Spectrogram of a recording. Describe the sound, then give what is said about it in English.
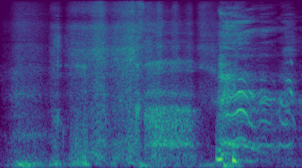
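A person makes wheezy, snorting noises in imitation of a snoring dog, a few rough nasal snorts and raspy breaths, ending with a higher squeaky wheeze. “But maybe I can make like a snort noise to him.”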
